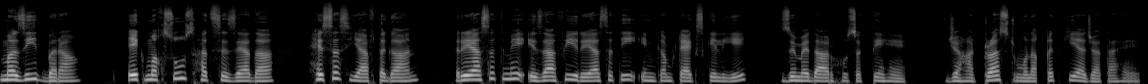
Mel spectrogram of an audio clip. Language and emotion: Urdu, neutral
